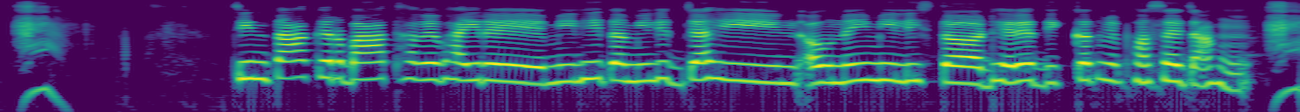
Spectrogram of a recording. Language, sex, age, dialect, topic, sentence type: Chhattisgarhi, female, 31-35, Northern/Bhandar, banking, statement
